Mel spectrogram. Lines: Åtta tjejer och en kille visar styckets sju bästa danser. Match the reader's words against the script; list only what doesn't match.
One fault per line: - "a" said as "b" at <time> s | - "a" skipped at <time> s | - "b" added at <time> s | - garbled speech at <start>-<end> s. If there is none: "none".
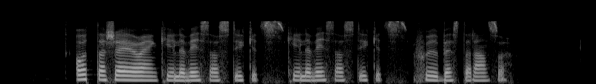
- "kille visar styckets" added at 2.9 s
